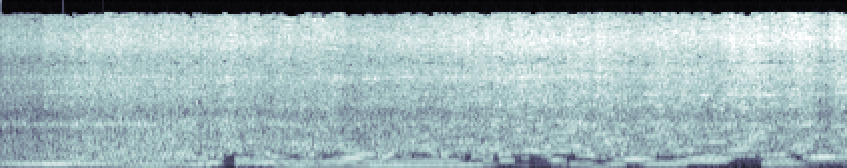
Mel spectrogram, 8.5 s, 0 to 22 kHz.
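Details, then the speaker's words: Honda Beat FI scooter lacking power, free revving while checking throttle position sensor: revs climb, briefly drop near 4000 rpm then rise, dropping again above 9000 rpm; TPS suspected faulty, likely needs replacing. "perhatikan di angka 4000 RPM turun sebentar baru naik lagi sebelum 4000 sudah turun sebentar di TPS bermasalah Saya kira ini kayaknya sepertinya ganti"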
